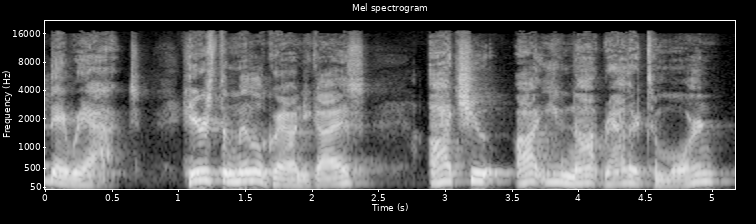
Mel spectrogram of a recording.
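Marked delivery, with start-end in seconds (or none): none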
